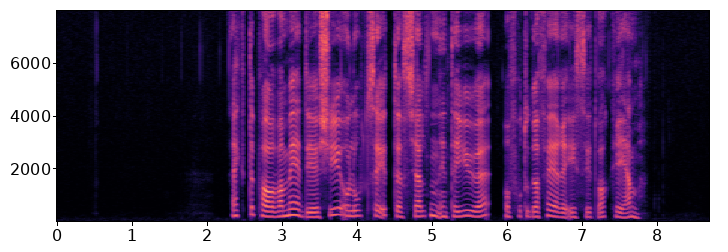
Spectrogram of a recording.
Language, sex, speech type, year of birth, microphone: Norwegian, female, read, 1972, Shure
